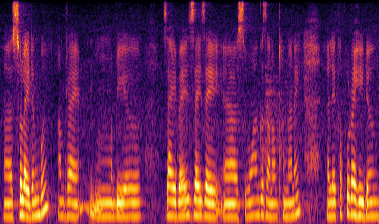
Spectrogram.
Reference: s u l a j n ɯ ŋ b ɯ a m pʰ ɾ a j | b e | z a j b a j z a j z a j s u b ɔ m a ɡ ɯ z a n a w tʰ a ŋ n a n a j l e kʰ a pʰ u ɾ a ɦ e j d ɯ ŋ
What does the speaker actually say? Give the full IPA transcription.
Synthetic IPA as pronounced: s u l a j d ɯ ŋ b ɯ a m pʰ ɾ a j | b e | z a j b a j z a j z a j s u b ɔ ŋ a ɡ ɯ z a n a w tʰ a ŋ n a n a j l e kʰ a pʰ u ɾ a ɦ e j d ɯ ŋ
